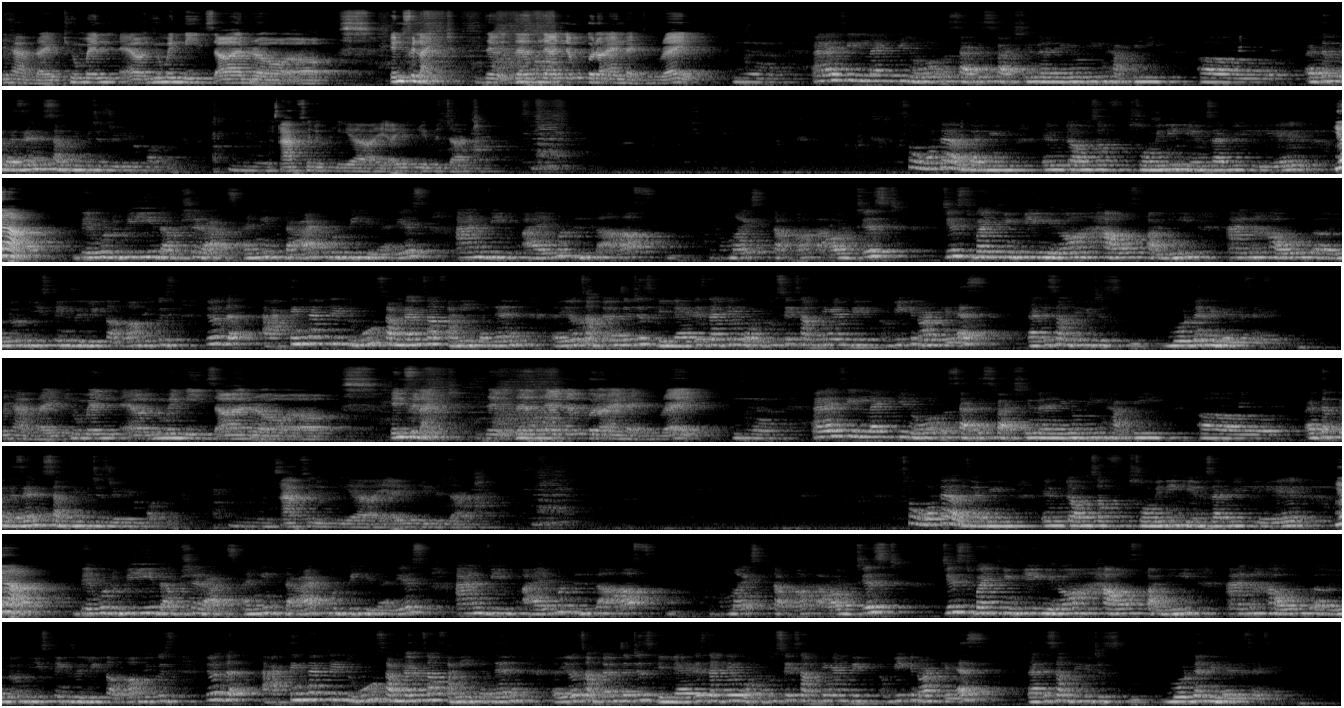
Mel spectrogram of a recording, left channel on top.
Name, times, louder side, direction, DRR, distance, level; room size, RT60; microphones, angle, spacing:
voice 1, 0.0-6.9 15.5-18.3 18.7-19.0 26.7-27.1 53.2-53.3, left 4 dB, 65° left, 4 dB, 0.3 m, -27 dB
voice 2, 5.1-5.5 7.3-7.8 8.1-11.7 11.9-15.1 22.5-27.1 27.5-33.6 33.9-35.8 36.2-41.9 42.2-50.0 50.5-52.8, equal, 15° right, -3 dB, 0.5 m, -27 dB
2.4 x 2.3 x 2.6 m, 1.0 s
head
